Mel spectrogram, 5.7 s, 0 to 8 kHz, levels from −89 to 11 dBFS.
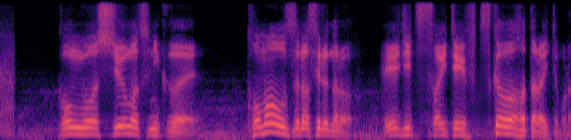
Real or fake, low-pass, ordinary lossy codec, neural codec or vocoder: fake; 7.2 kHz; none; codec, 24 kHz, 0.9 kbps, DualCodec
